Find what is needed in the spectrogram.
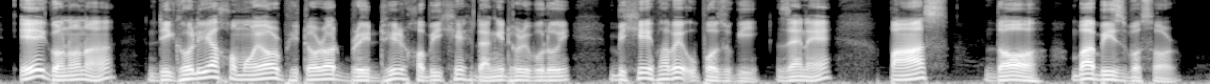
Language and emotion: Assamese, neutral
